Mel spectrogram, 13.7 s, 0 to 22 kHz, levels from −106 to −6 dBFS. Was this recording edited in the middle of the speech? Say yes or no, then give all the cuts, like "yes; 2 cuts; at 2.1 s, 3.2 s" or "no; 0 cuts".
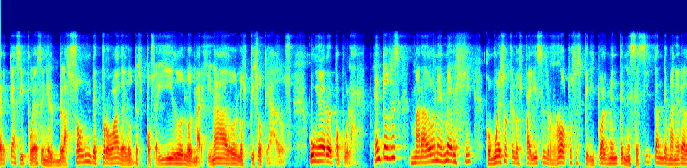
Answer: yes; 1 cut; at 7.5 s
